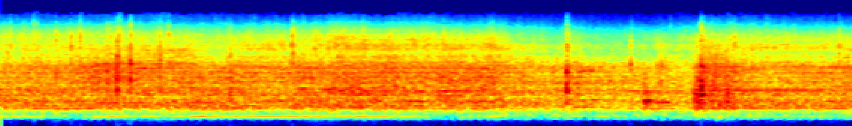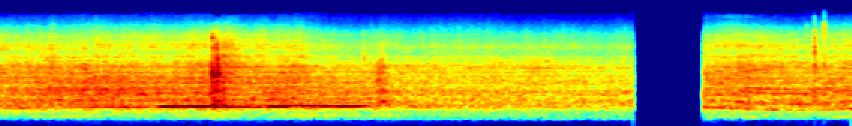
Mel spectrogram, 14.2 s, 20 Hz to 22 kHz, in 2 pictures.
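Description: Link-Belt 210 LX excavator's diesel engine running under hydraulic load, with a wavering whine that rises briefly about nine seconds in, while the log grapple works through felled trees; a few sharp knocks and cracks of wood and steel stand out, the loudest about six and nine seconds in. The sound cuts out for a moment near the end.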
